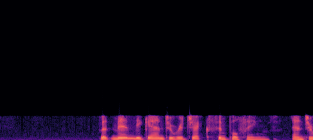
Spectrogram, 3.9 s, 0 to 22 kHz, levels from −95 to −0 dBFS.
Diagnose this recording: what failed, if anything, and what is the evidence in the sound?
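Nothing stood out on listening: the speech carries the narrow band of an ordinary G.711 telephone line, and no stage in the chain gives any sign of having failed.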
